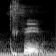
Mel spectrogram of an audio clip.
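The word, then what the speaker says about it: SIEM: secure First Tool is security information and event management tool pronounced at Sim what do they do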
